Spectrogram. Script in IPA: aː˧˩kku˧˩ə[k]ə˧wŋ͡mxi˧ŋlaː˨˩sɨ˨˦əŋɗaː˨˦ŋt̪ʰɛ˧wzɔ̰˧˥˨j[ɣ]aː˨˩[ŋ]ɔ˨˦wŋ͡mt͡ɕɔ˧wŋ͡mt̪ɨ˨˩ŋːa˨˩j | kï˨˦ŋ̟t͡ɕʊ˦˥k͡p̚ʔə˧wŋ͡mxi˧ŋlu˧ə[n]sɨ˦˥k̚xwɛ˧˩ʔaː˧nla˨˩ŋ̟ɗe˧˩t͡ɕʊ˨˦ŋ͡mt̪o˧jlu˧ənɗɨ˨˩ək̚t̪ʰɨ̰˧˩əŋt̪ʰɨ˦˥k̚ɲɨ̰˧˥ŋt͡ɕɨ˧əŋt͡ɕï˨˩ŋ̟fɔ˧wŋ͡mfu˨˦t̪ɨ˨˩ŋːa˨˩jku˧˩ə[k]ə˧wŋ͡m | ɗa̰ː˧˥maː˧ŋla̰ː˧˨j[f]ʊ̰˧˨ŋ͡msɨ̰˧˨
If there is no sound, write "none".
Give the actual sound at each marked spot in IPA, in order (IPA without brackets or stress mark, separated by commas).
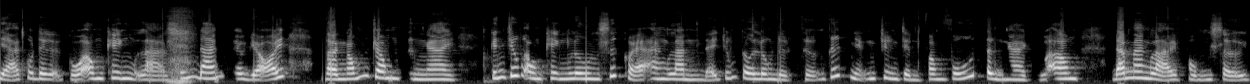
ʔ, v, ŋ, n, ʔ, f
